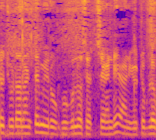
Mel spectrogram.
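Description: A man talking in Telugu; speech only, with no other sound standing out.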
